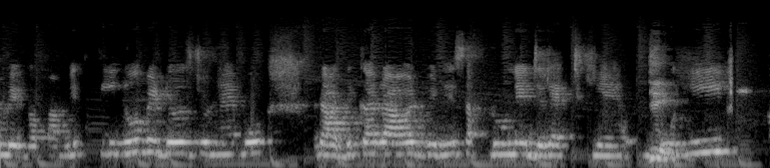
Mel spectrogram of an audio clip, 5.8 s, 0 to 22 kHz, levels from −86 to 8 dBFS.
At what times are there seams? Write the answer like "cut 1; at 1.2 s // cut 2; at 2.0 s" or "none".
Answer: none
